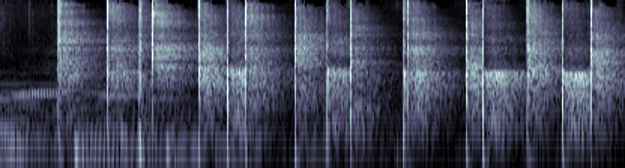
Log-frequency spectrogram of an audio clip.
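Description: Soft, scattered hand claps, roughly a dozen crisp slaps at an uneven pace, quiet and polite like a golf clap, with no talking over them.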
